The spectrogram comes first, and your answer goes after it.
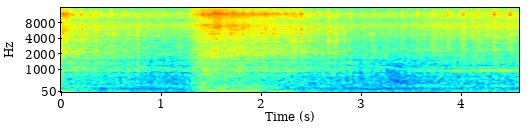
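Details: VAZ 21099 1.5 L petrol engine idling with a loose uneven knock about three per second under a harsh grinding rasp; cause unknown, owner asks for help.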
